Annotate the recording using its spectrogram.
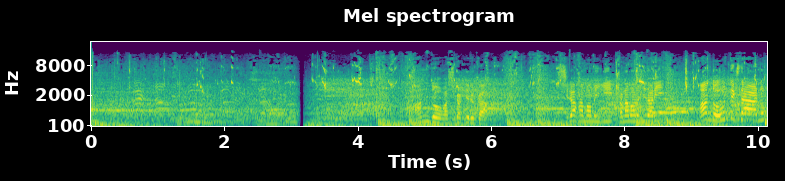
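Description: A crowd cheers and chants in a large echoing arena.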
